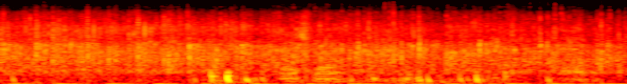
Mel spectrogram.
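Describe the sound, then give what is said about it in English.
An audience applauds steadily for about three seconds to welcome a guest speaker, a dense, even wash of clapping with some voices calling out in the crowd. “So if you could, just give him a warm round of applause”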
